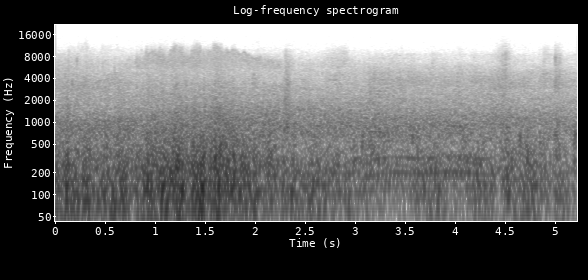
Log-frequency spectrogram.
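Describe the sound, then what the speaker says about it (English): Steady wind buffets the microphone on a back street in Cairns, Australia, a continuous low roar that swells and eases slightly without pause, with no other sound standing out. "it's quite windy"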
